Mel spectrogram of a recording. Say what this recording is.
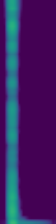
Sound effects > Other
(possibly placing something down) another another hit bruh
recording of me flicking my mic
